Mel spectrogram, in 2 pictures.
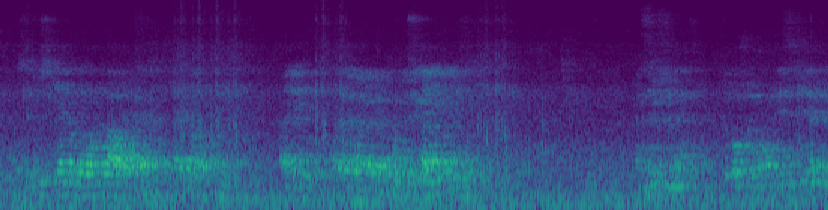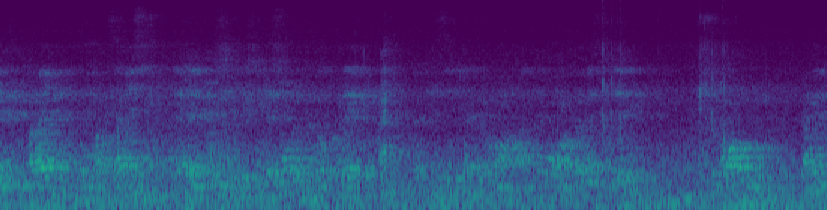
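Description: A man speaks steadily through a microphone and loudspeakers in a large echoing hall.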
